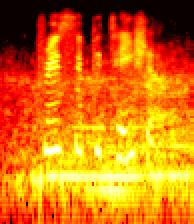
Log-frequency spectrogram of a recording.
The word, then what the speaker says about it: precipitation: Nó sẽ có 5 âm tiết ạ. Và mình sẽ nhấn vào trọng âm thứ tư. Trọng âm thứ tư, yes, of course, trọng âm thứ tư ạ, là precipitation.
